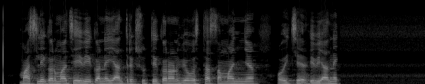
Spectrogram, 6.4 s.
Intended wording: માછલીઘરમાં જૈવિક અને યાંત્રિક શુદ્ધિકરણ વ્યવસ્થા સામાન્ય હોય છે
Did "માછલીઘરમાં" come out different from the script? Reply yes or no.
no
